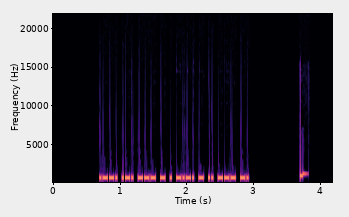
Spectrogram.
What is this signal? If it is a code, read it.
Morse code, heard as a keyed tone, about 53 wpm, 700 Hz. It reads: PROTECTION
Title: Sentences from Top 1600 Words - New Word Drill - 50wpm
